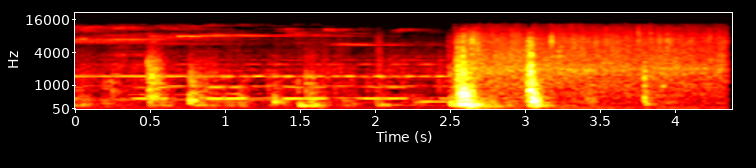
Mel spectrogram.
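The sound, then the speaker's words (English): A front door is opened, with a loud knock-like thump and a second thump shortly after, among faint, scattered softer sounds. “She runs to the front door.”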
